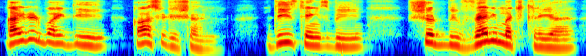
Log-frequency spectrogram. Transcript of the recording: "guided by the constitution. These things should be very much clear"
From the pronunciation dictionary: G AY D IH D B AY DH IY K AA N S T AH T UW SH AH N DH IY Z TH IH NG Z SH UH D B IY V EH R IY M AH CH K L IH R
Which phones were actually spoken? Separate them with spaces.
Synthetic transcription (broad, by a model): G AY D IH D B AY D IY K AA N S T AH T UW SH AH N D IY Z T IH NG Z SH UH D B IY V EH R IY M AH CH K L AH R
